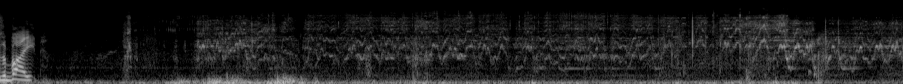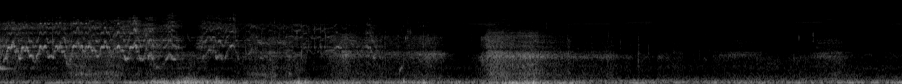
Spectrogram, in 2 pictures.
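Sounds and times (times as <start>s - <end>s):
birds chirping and chattering: 1.9s - 14.1s.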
